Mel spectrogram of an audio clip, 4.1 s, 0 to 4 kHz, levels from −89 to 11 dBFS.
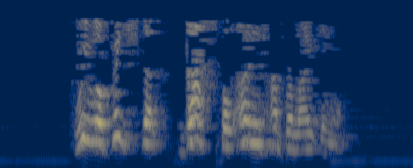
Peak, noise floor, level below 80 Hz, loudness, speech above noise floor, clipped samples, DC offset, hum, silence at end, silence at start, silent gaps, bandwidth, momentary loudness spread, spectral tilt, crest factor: -12 dBFS; -82 dBFS; -86 dBFS; -32 LUFS; 50 dB; under 0.1%; under 0.1%; none; 0.7 s; 0.75 s; none; 3.2 kHz; 15 LU; -3 dB/octave; 22 dB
